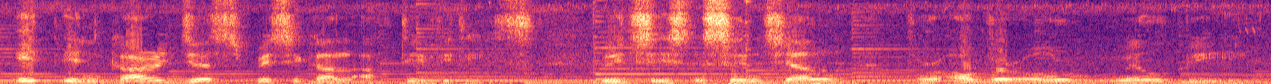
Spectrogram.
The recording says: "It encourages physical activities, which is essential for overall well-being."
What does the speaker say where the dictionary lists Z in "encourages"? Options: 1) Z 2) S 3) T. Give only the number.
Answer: 2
